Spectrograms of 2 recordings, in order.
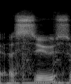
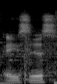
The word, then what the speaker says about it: Asus: This is the follow-up to the original Nexus 7 and still manufactured by Asus or Asus, however you like to pronounce it.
